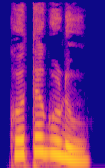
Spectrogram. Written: ಕುದಿಗುಟ್ಟು

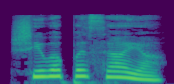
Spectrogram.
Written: ಶಿವಪಸಾಯ

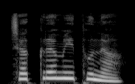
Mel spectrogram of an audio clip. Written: ಚಕ್ರಮಿಥುನ

